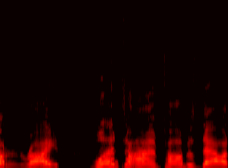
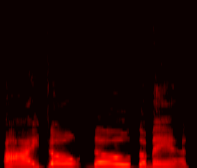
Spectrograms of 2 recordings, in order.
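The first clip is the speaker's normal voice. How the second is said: slow, deliberate denial; slow sworn denial; 3 semitones higher, much slower than usual. Retold or imitated. Peter swears to the bystanders, slow and deliberate. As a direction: spell out each word of the oath. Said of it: "he swore to them".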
